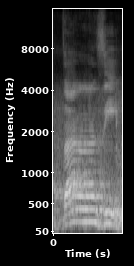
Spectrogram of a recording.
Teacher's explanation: Ifa, nun mati ketemu zai. Tazi, kalau zai ujung lidahnya taruh bawah ya, antara gusi dengan pangkal gigi bawah ya. Jadi antara gusi dengan gigi bawah.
